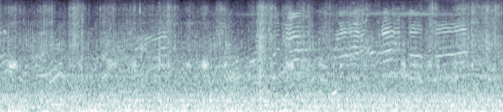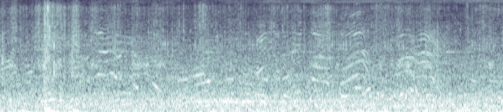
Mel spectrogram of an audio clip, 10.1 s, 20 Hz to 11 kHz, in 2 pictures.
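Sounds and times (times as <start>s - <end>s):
bicycle rolling on pavement: 0.0s - 10.0s.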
